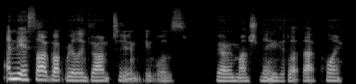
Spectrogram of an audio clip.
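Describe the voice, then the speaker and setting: A woman's voice: lowish voice, steady tone, brisk, vocal fry, dry recording. An Australian woman telling a personal story in an interview, candid and emotional, swearing freely. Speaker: guest.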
